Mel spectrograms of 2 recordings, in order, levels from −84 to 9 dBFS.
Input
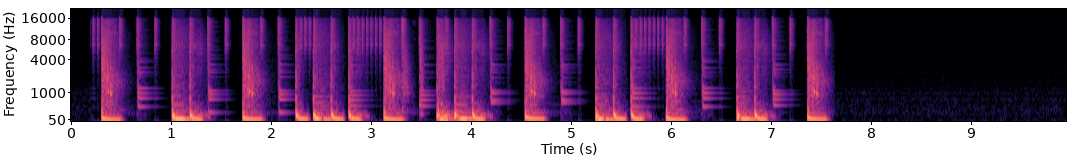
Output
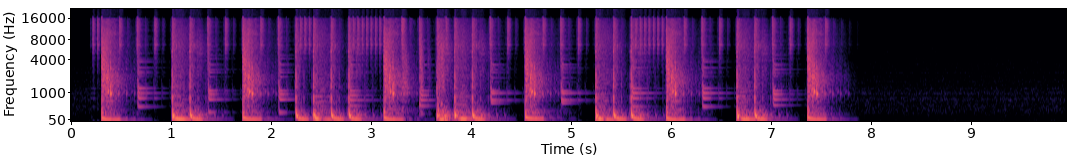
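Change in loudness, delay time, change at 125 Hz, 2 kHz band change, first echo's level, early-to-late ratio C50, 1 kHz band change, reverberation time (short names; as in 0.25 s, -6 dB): -5.0 dB, 79 ms, -9.5 dB, 0.0 dB, -19.0 dB, none, -1.0 dB, none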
